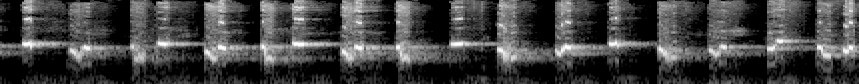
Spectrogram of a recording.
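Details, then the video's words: Sharp fighting call from a female yellow-vented bulbul calling a male: short whistled, slurred notes repeated about three times per second in a steady run, over a faint low background rumble. "trucukan gacor SUARA TARUNG TAJAM ampuh MENJADIKAN agar burung trucuk gacor NYAUT SEKETIKA"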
